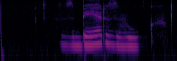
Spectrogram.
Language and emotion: Russian, neutral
